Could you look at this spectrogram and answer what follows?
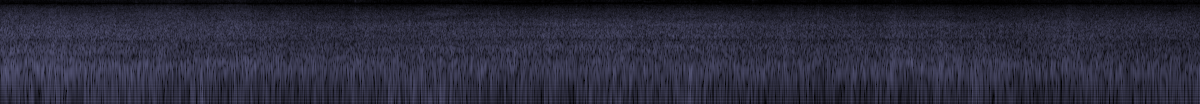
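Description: Steady rush of ocean surf washing against a rocky shoreline, with wind buffeting the microphone.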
